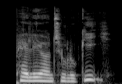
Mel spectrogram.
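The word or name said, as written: PALÆONTOLOGIEN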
